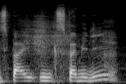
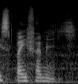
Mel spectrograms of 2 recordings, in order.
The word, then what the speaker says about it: Spy x Family: tel que ça doit être prononcé, c'est-à-dire sans le X. Donc j'essaye de me forcer à dire Hunter x Hunter et Spy Family.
